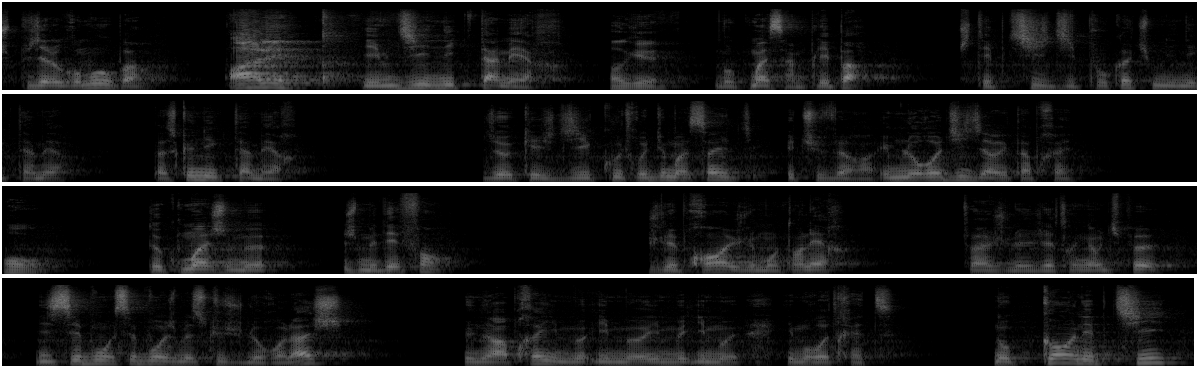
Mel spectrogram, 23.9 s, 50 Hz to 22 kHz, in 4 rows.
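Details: Stuttering in a 24-year-old male magician who stuttered heavily as a child and still stutters somewhat less now; unscripted storytelling with part-word and word repetitions heard.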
